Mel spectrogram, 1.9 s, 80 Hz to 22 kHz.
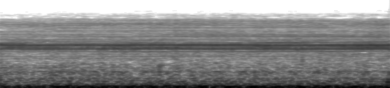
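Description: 1973 Chevy Chevelle SS 454 barn find with a Muncie 4-speed idling, a loud steady low rumble with a constant high whine above it, close by and continuous, with no voices.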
